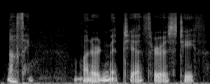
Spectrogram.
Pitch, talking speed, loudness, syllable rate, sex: 170 Hz, 170 wpm, -20 LUFS, 6.3 syllables/s, female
